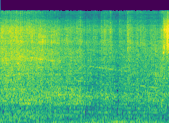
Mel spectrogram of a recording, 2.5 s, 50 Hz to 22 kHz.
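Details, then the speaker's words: Cat 651B scraper repowered with a Cat C15 six-cylinder turbo diesel and low on power: loud diesel running with a raspy, puffing hiss over the rumble; bad exhaust manifold leak suspected of causing low turbo boost. "like it's got a bad exhaust leak. So, I'll check the fuel pressure and I'll check the uh boost first off cuz it could be a boost issue."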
